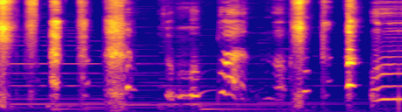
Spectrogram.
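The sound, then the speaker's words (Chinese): A girl sobs and whimpers as she sits on a stone by a pond after losing her golden ball. The cries come in broken, wavering bursts of rising and falling pitch. “她觉得好难过，不知道该怎么办，只能坐在池塘边的石头上哭了起来。”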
